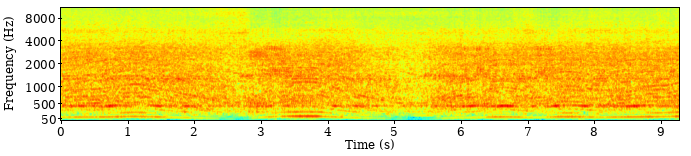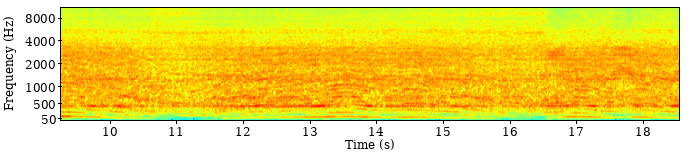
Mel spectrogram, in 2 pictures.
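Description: Four-cylinder car engine being revved up and down by hand at the throttle, its pitch rising and falling every couple of seconds. Under the revs it gives a small, intermittent hammering knock, which the owner takes for worn connecting rod bearings or crankshaft bearings.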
